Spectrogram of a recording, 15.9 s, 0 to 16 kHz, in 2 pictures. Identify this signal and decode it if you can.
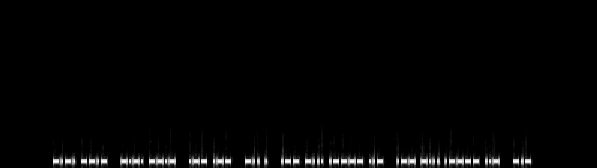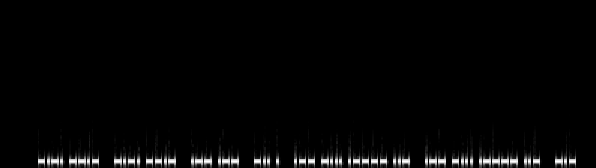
Morse code, heard as a keyed tone, about 38 wpm, 700 Hz. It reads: CQ CQ WW DE WB1U WB1U K CQ CQ WW DE WB1U WB1U K
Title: Speed-Racing Common QSO Phrases - 30wpm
